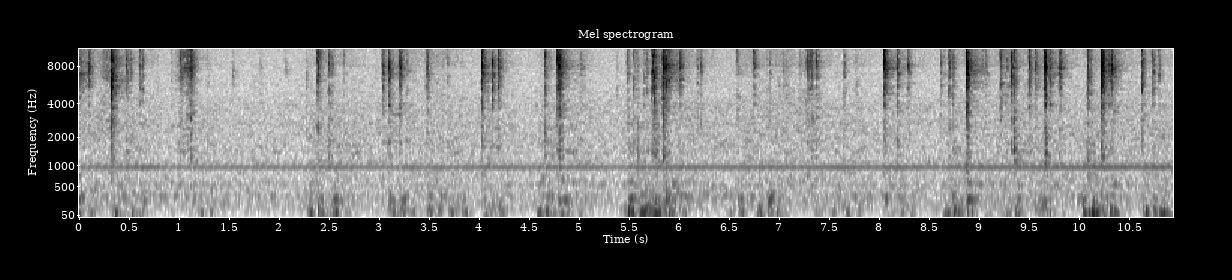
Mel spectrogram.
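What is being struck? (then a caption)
Plastic laptop keyboard keys. Fingertips type on the solid black plastic chiclet keys of a silver Samsung laptop, producing quiet, short, bright clicks in irregular bursts with soft low thumps beneath them. A faint steady tone near 1 kHz runs underneath throughout.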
